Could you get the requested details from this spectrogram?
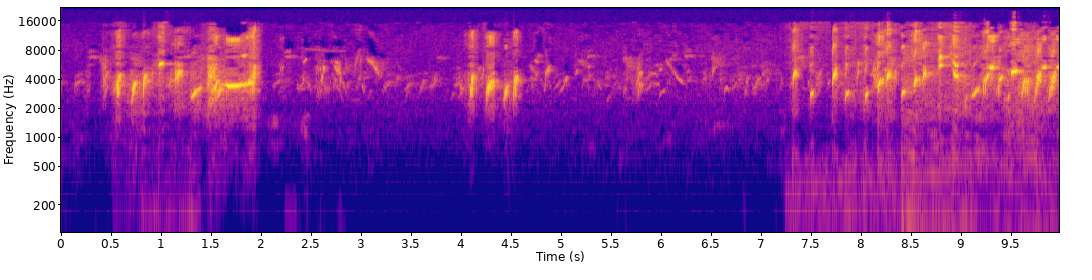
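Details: European goldfinch in nature: bursts of quick twittering and tinkling notes in phrases around two seconds long, pauses between, then a denser run of twitters near the end with low rumbling noise underneath.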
